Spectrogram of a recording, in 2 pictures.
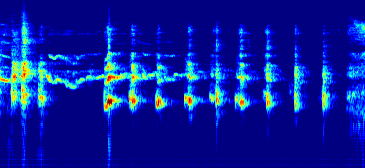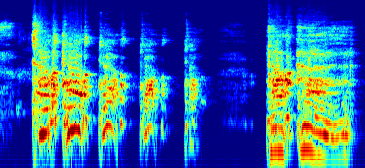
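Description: A run of rapid, breathy laughter breaks into several harsh, close coughs, then one more heavy coughing burst after a short pause, with no talking.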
